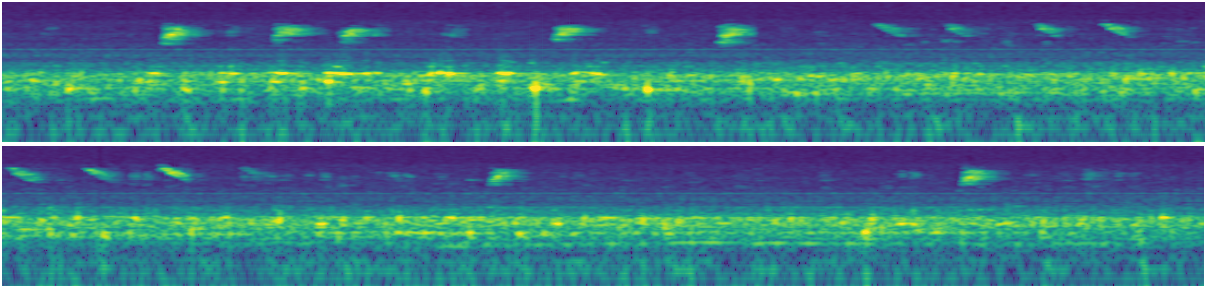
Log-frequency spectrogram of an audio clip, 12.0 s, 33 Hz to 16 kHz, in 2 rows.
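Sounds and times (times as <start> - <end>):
faint bird chirps: 0.7 - 3.0, 3.6 - 3.8, 4.4 - 8.7, 10.5 - 11.7.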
